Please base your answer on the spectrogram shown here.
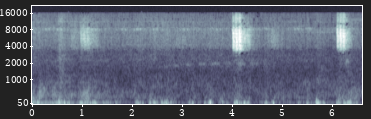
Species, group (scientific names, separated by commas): Gymnotympana varicolor, Cicadidae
